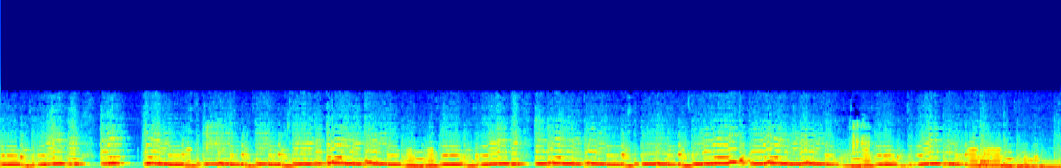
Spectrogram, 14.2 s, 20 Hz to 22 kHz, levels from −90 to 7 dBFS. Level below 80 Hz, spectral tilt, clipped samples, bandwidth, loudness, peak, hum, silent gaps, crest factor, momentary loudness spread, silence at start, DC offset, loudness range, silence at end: -50 dBFS; -4 dB/octave; under 0.1%; 9.2 kHz; -13 LUFS; -2 dBFS; none; none; 10 dB; 5 LU; 0 s; under 0.1%; 2 LU; 0 s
